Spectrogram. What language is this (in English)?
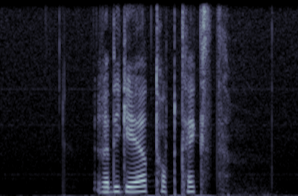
Norwegian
